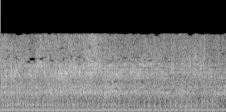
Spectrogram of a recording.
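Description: Propeller airplane engine running as the plane takes off, a steady drone, heard as a radio-drama sound effect on an old broadcast recording.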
